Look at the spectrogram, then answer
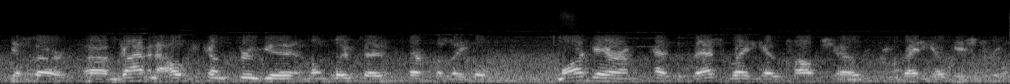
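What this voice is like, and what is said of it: Deep Southern American accent. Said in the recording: “you've got a very different Southern accent ... I'm hearing that Oglethorpe County bass in that voice”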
